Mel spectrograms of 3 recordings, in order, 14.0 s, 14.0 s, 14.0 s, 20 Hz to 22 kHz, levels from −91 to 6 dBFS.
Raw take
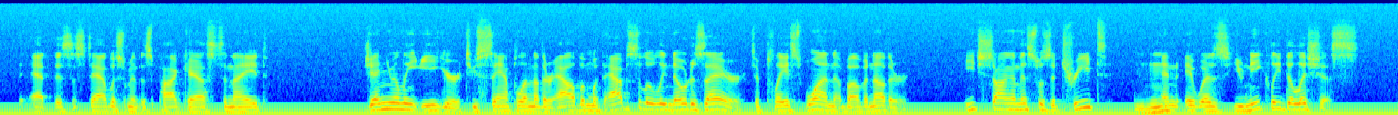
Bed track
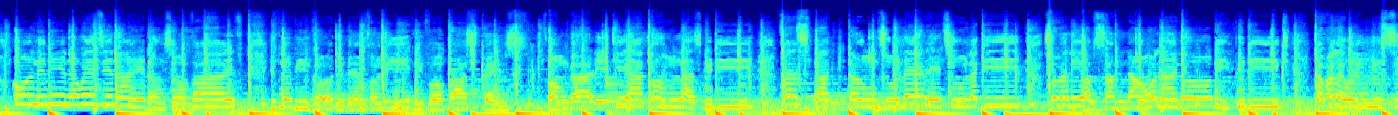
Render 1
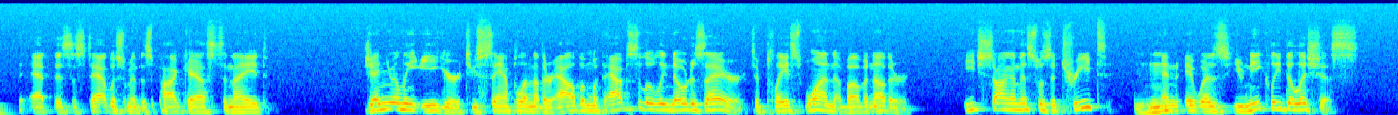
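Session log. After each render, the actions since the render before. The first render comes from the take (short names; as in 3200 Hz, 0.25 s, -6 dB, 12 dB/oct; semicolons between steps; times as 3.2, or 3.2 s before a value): notches 60/120/180/240/300 Hz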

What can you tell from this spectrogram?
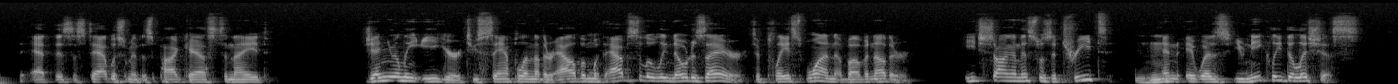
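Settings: noise print and reduce 10 dB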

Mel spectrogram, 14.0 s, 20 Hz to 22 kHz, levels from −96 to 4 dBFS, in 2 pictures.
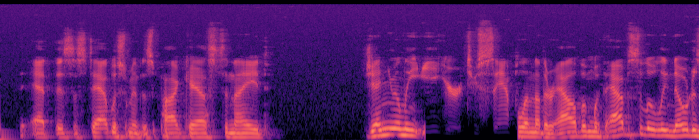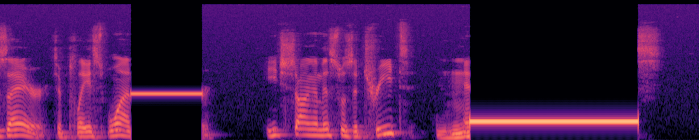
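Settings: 4.24–5.18 HPF 1200 Hz 24 dB/oct; 8.29–9.01 bleep 1420 Hz -21 dBFS; 11.68–13.37 bleep 556 Hz -9 dBFS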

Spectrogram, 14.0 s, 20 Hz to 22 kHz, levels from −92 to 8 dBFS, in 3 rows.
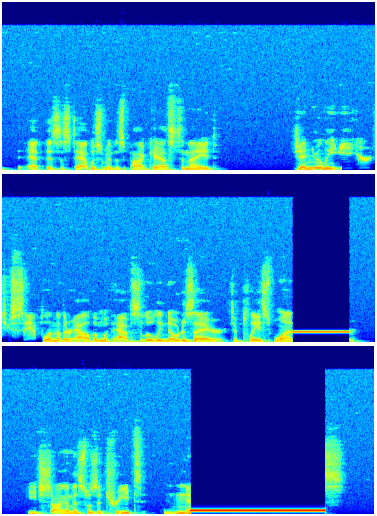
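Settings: gain +2 dB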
